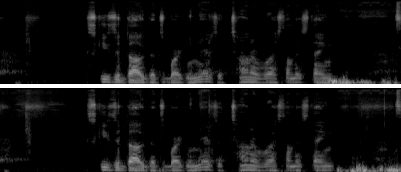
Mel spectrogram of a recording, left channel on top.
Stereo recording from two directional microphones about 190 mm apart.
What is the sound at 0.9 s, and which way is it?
Speech, 5° left (ahead or behind).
